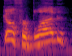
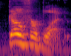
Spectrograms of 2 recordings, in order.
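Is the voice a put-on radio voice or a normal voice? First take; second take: radio voice; normal voice. First: It sounds like a crackly CB radio voice. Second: It sounds like the speaker's normal voice. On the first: "I said that in in kind of a like C B radio vo- voice" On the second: "Let's get back on track"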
